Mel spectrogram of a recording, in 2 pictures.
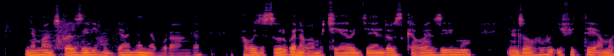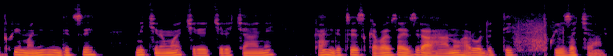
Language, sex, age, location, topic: Kinyarwanda, male, 18-24, Huye, agriculture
